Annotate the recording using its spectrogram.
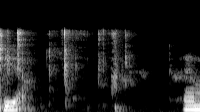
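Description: A quick run of light clicks and taps from a plastic ruler and pencil being set down and positioned on drawing paper.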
